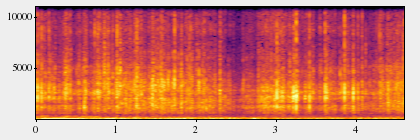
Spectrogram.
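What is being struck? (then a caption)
Plastic beads in a plastic bowl. Fingertips with dark-painted nails press and rub through a pink plastic bowl full of small cream plastic faux pearl beads. The beads give off a steady stream of soft, bright clinks and rattles, with a faint low rumble underneath at the start. Sharper clicks stand out near the end.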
